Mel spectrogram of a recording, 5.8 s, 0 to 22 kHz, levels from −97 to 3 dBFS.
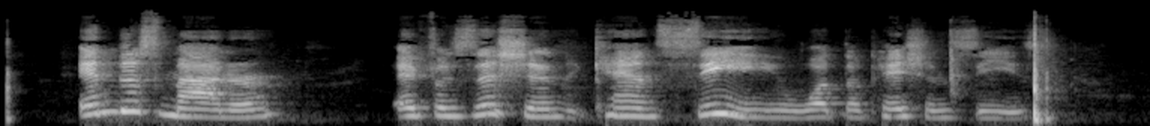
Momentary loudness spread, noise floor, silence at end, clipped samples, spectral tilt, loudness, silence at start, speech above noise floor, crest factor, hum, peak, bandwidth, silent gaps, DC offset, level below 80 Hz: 16 LU; -75 dBFS; 0.5 s; under 0.1%; -2 dB/octave; -25 LUFS; 0.4 s; 48 dB; 26 dB; none; -2 dBFS; 14.5 kHz; none; under 0.1%; -68 dBFS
